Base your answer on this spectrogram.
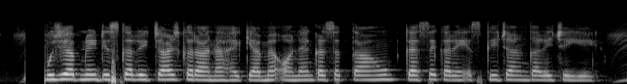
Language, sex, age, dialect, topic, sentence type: Hindi, female, 18-24, Garhwali, banking, question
